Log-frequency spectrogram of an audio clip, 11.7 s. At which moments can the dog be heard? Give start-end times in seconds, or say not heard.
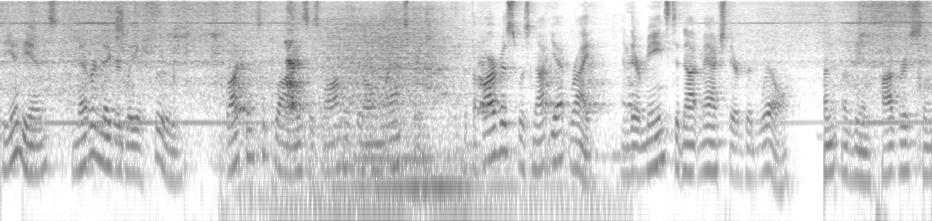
2.7-8.0.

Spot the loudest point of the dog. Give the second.
4 s.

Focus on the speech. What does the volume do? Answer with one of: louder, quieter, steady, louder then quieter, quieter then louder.
steady.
